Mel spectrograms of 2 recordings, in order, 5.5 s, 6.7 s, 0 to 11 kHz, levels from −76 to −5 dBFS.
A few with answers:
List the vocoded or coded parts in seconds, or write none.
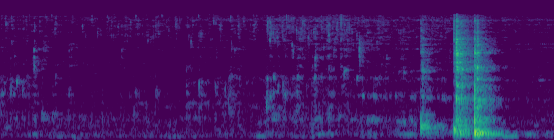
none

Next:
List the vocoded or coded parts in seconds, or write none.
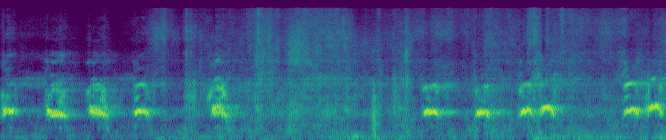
0.0-6.7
